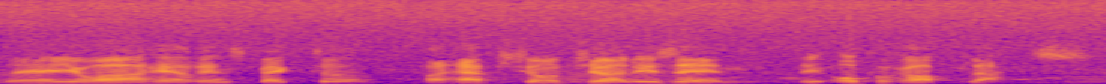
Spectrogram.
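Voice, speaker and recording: An actor playing a genial, talkative Viennese police commissioner with an Austrian German accent and formal foreign phrasing, in a radio play. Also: male voice, a little high, animated, fairly quick, faint music behind, lightly acted. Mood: genial, chatty. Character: genial, courteous Viennese police commissioner who loves food. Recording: noisy old radio drama recording.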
